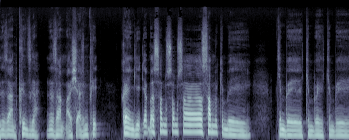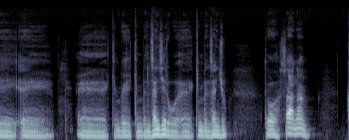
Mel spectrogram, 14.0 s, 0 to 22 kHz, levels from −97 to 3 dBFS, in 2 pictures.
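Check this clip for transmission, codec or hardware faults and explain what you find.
Listening through the speech, I hear nothing that points to a transmission, codec or hardware fault; the signal holds steady throughout.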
